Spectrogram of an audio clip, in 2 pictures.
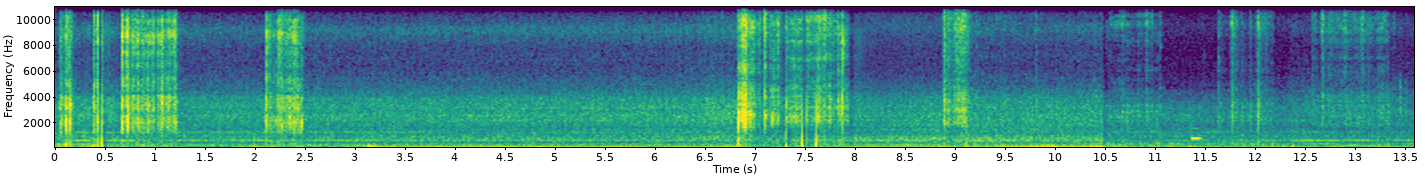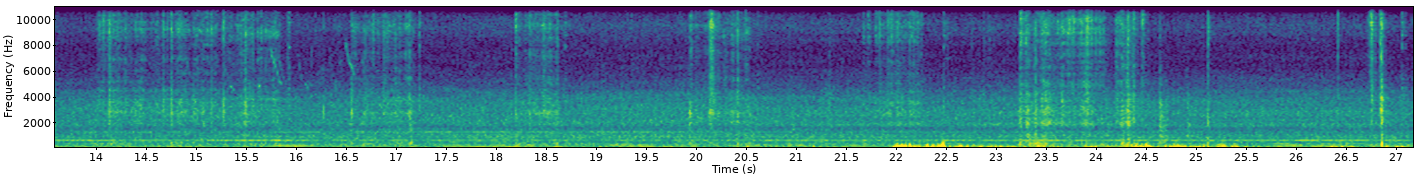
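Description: An electric arc welder crackles and sizzles in short bursts.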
